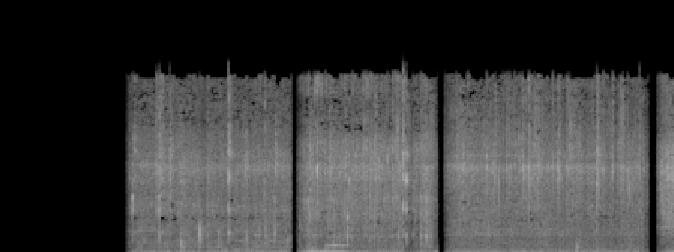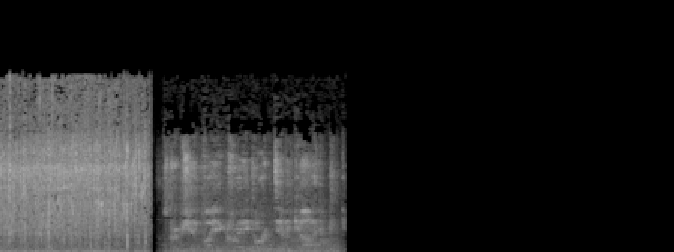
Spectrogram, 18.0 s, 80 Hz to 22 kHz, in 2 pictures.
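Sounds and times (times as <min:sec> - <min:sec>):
fish sizzling on a hotplate: 0:01.7 - 0:11.0.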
